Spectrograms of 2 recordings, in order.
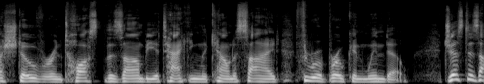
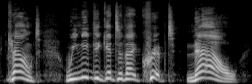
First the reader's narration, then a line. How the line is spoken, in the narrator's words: yelled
